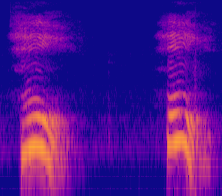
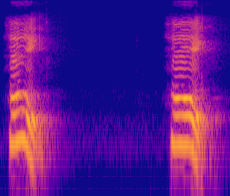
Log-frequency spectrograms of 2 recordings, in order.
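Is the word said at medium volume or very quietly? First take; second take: very quietly; medium. First: It is said very quietly with gentle breath. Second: It is said at medium volume. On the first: "let's say it really quietly" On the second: "Won't be using the same forceful exhalation or breath flow"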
